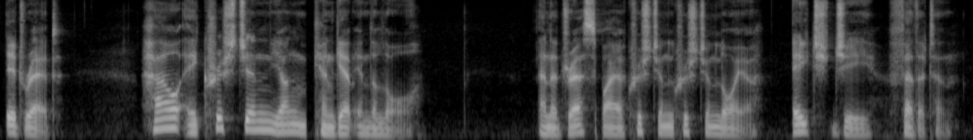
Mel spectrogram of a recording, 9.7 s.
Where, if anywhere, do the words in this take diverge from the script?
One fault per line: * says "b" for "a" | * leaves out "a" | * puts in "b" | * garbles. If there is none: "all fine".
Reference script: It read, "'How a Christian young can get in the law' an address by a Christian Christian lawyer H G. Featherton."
all fine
